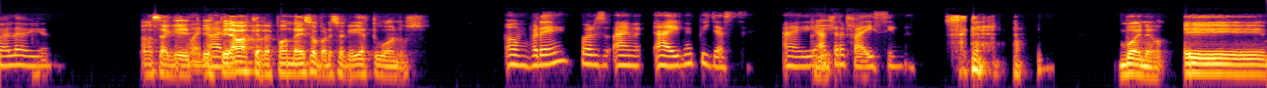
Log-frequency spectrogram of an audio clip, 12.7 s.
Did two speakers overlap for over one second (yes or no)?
no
